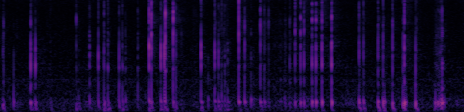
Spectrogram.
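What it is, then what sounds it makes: Wooden comb. Long manicured nails run and scratch across the teeth of a small, light, solid wooden comb held close to the mic. The result is a quick, uneven series of short, dry, zipper-like rasps and clicks, bright and high with almost no low end, each dying away at once.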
